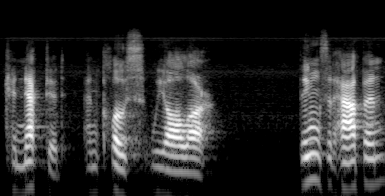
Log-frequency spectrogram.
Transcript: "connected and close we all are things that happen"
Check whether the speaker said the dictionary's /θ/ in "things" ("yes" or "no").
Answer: yes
